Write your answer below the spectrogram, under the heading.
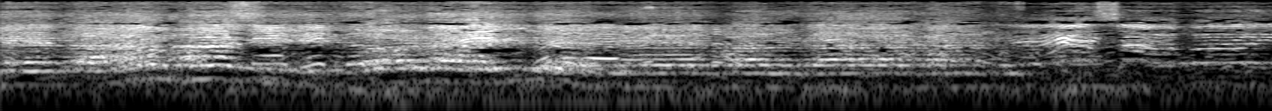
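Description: A group of men singing a deuda, the far-western Nepali folk song, together in a chant-like unison with long held notes.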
